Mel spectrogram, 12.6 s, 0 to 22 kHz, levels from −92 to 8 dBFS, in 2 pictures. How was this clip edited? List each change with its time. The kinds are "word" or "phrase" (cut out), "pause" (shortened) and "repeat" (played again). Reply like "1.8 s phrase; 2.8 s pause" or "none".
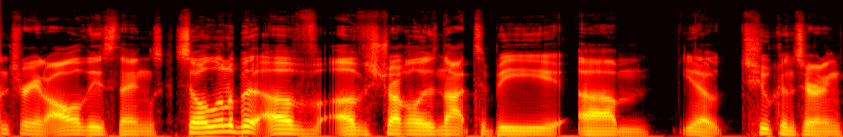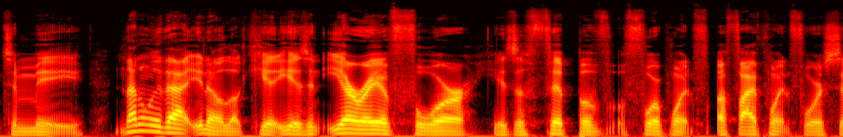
1.3 s pause; 5.0 s pause; 7.0 s pause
